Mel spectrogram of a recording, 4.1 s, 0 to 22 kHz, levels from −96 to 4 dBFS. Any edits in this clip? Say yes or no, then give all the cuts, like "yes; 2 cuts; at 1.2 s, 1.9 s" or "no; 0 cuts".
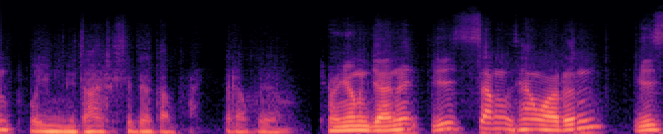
yes; 1 cut; at 1.9 s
